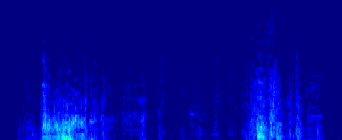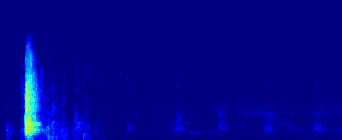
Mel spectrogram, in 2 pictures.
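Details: Boerboel dog at play by a bed: two soft, rough bursts of scuffling or low vocal sound, then one sharp, loud single bark near the middle, with long quiet gaps between.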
